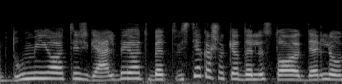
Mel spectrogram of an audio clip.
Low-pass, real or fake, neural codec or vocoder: 7.2 kHz; real; none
